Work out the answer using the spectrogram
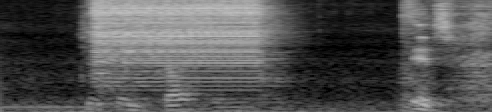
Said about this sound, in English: a buzzer goes off every time Andy lies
